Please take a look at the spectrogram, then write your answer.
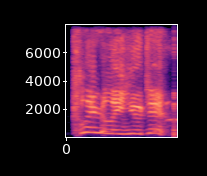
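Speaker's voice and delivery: high, laughing mock coworker; laughing retort. Coworker catching him out, high and laughing. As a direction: snap it back while cracking up. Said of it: "she went".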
